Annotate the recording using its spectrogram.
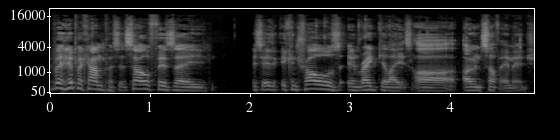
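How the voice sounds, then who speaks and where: A man talks with ordinary pitch variation. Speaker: gaming streamer. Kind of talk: casual chat while gaming.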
